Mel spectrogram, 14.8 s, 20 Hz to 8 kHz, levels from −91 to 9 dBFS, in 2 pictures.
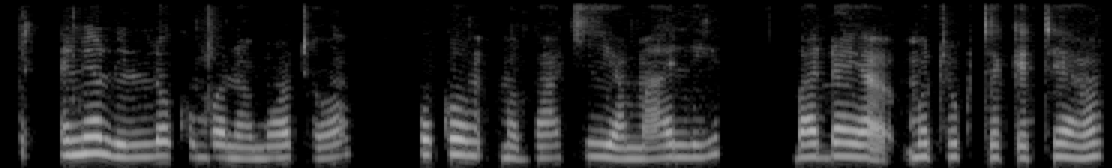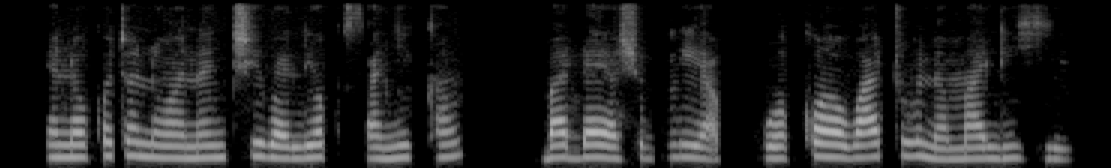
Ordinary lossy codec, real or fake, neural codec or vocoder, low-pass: AAC, 48 kbps; real; none; 7.2 kHz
